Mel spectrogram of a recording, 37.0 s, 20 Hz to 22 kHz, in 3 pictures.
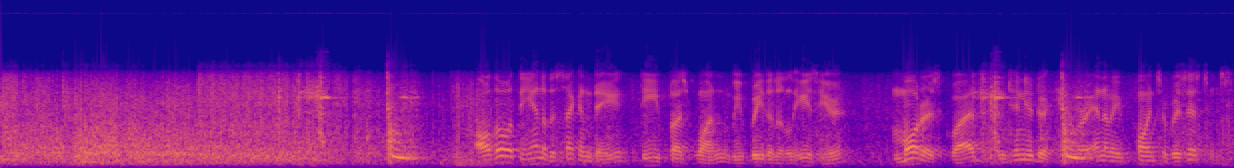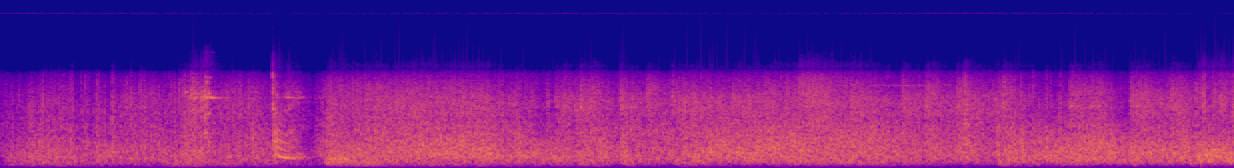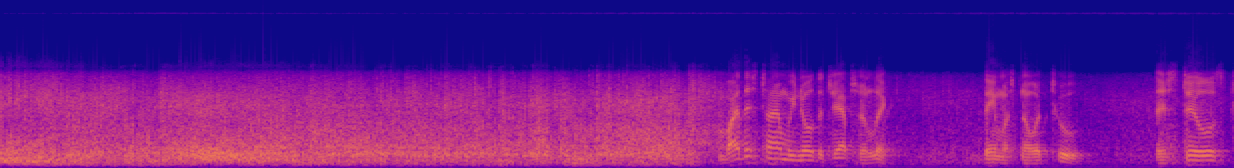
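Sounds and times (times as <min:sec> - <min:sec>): gunfire: 0:00.0 - 0:05.1, 0:09.6 - 0:11.4, 0:12.3 - 0:32.5
explosions: 0:00.0 - 0:37.0
sharp cracks: 0:00.0 - 0:37.0.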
